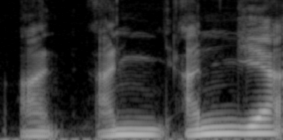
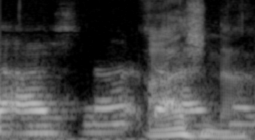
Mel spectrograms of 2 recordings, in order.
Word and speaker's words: Ajna: The Anja? oh, the Ajna light.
